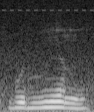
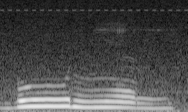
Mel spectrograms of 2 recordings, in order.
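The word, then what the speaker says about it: Buñuel: is by Lis bunell Simon of the desert Buel that's how you pronounce his last name Buel um so uh I know he pokes a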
